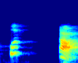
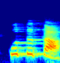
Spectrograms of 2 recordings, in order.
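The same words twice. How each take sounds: First: कुत्ता higher, split kut-taa; correct half त. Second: कुत्ता higher, as ku-ta-taa; wrong full त. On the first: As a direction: hold the double त in कुत्ता with no vowel between. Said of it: "तो क्या हुआ?". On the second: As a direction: put a vowel after first त in कुत्ता. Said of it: "पूरा ता होता तो आप क्या कहते?". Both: Shown as a demonstration.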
